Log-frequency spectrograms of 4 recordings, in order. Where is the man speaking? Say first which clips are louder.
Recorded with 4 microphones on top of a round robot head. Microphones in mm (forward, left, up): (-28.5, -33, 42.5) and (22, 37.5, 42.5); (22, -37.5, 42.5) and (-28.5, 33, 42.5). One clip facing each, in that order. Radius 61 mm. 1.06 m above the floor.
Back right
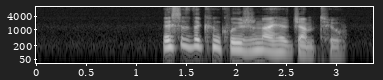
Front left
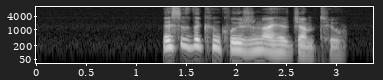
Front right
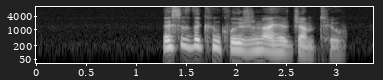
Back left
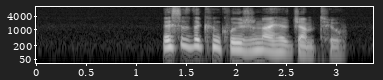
Front left 7 dB, front right 3 dB; 10° left.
